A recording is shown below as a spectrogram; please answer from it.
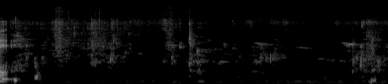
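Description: Vegetables being washed by hand in a basin of water, with soft sloshing, splashing and dripping close by, fairly quiet and uneven throughout.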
